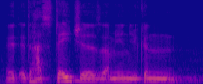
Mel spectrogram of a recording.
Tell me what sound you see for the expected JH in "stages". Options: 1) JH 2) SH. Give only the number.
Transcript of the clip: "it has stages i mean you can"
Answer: 1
